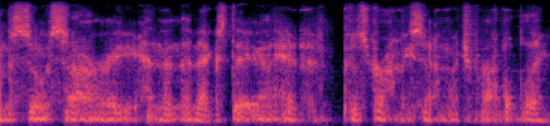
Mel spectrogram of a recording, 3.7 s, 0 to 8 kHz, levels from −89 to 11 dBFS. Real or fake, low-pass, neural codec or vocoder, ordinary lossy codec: fake; 7.2 kHz; vocoder, 22.05 kHz, 80 mel bands, HiFi-GAN; Opus, 24 kbps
